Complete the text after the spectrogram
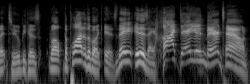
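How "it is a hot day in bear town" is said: slow, put-on scene-setting voice; theatrical storyteller. Host opens the bears' story plot, theatrical. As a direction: announce it with hammy grandeur.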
